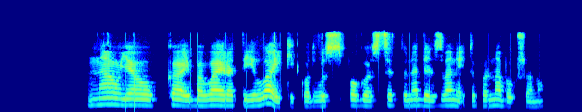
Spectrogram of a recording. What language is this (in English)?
Latgalian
